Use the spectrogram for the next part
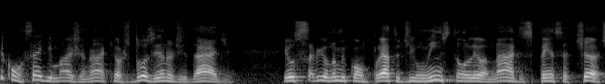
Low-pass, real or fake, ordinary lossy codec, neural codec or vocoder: none; fake; none; codec, 16 kHz, 6 kbps, DAC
